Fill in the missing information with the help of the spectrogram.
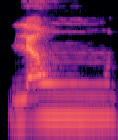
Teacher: Ka, laun, this is idgham with gunna. You are merging tanween into waw, and you're keeping the sound in your nose. Laun, and for fatha is very short, and circle your lips to pronounce waw.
